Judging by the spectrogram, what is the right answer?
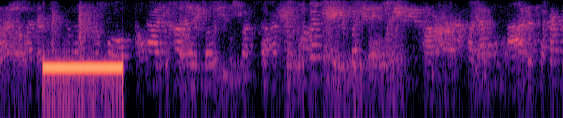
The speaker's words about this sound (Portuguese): deixa eu ligar para ela de novo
